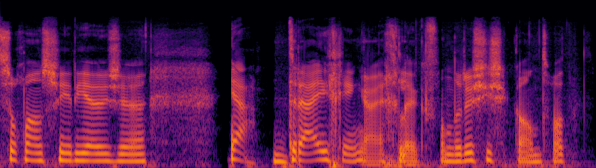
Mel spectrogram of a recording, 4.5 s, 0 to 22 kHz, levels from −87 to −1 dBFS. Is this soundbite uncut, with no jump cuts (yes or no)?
yes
